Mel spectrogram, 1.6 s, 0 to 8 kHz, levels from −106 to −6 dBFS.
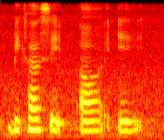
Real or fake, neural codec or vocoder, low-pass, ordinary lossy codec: real; none; 7.2 kHz; none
